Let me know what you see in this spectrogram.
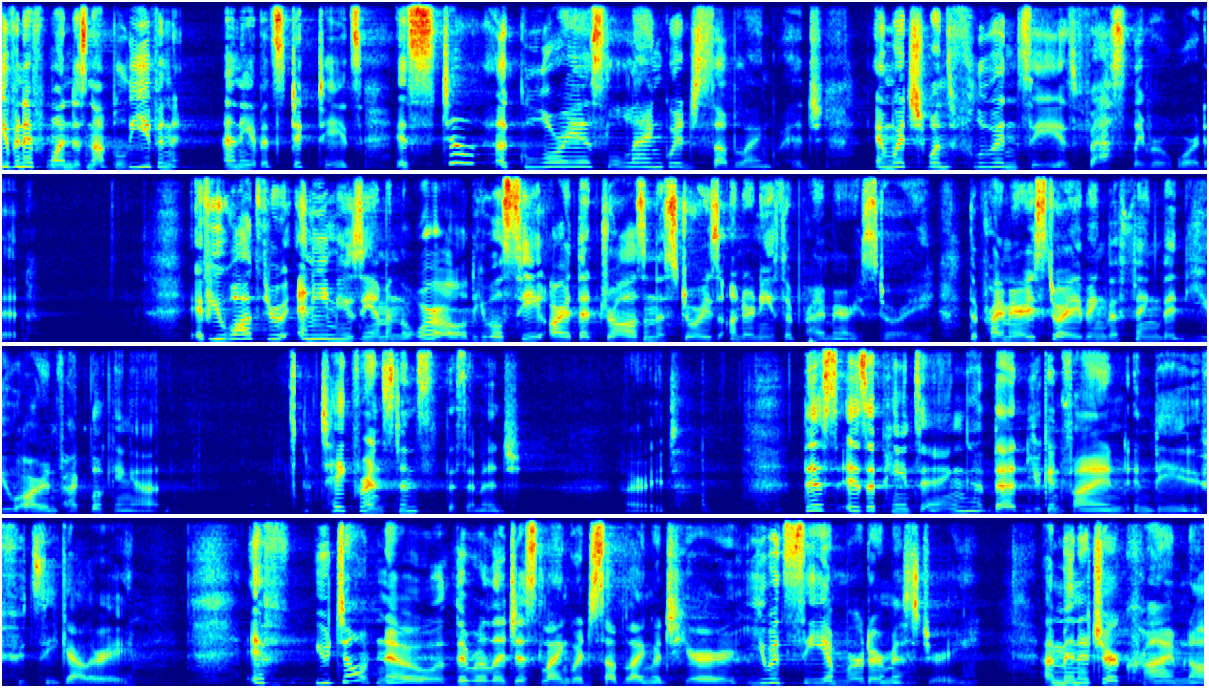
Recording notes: from a Portland Arts & Lectures event in early 2023 at the Arlene Schnitzer Concert Hall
